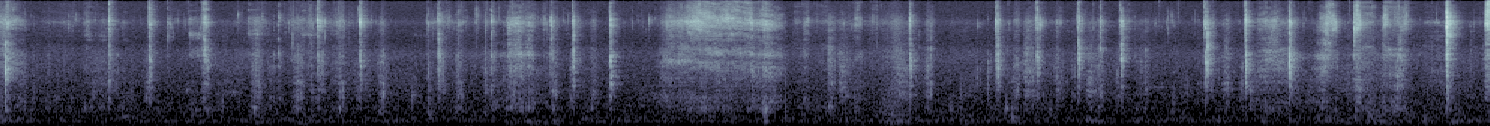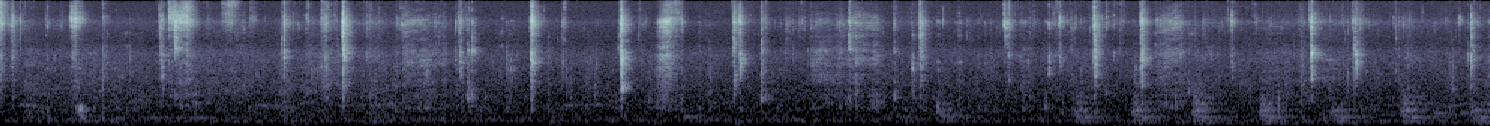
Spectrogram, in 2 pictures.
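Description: Close-up eating sounds of fish curry and rice eaten by hand: chewing, lip-smacking and small wet clicks in a quick, irregular string, with a short breathy rush about seven seconds in.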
